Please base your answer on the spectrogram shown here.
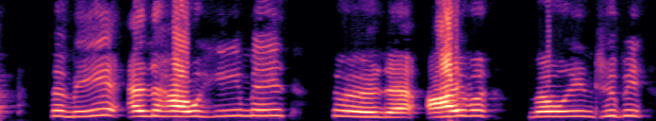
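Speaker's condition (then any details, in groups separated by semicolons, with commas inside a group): Cerebral palsy, spastic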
